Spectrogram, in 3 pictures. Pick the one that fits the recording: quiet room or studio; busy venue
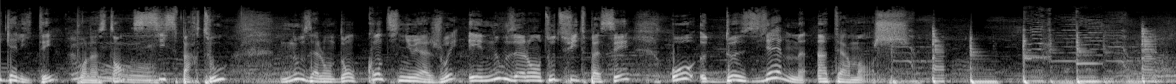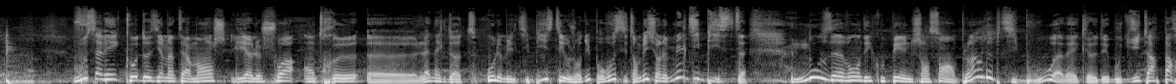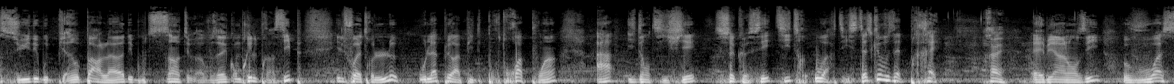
busy venue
